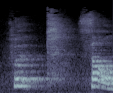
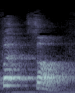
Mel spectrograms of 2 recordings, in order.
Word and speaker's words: futsal: フットサルを週1回やっています。発音が I play futsal なので T は発音しません。 futsal ではなくて futsal、 foot ってしっかり止めて sal で once a week。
